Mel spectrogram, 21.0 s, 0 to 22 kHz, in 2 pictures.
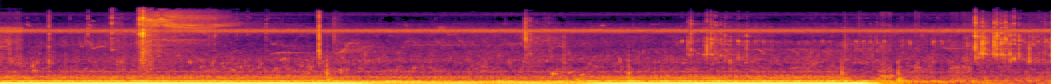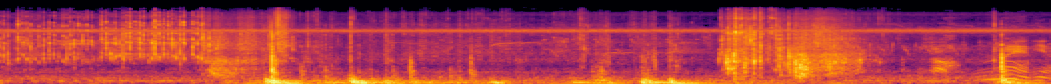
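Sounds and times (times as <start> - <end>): loud low rumble: 0.0 - 9.4
faint crackling splashy sounds: 17.7 - 19.5.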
